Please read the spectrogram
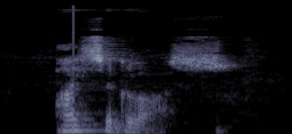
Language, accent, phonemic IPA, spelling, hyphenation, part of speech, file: English, Southern England, /ˈaɪsə(ʊ̯)ɡlɒs/, isogloss, iso‧gloss, noun, LL-Q1860 (eng)-isogloss.wav
- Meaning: A line on a map indicating the geographical boundaries of a linguistic feature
